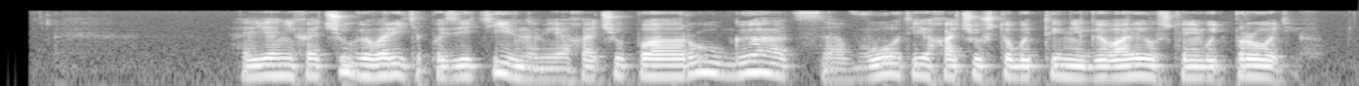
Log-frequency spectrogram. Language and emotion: Russian, neutral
